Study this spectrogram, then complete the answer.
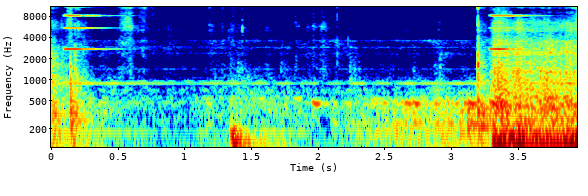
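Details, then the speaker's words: LG direct-drive washer that won't drain, heard in diagnostic mode: thin steady whine, then rough loud buzzing hum as the drain pump engages with nothing blocking it; pump judged bad, to be replaced. Failing drain pump. "There's nothing in there. That pump is bad. So today we're going to be replacing the drain pump here."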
